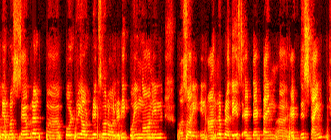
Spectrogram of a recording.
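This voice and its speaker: Noticeable background noise accompanies a high-pitched woman whose intonation is fairly even. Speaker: public health expert. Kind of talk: webinar presentation. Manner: halting, many fillers; hurried.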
